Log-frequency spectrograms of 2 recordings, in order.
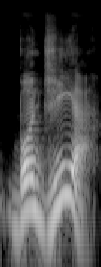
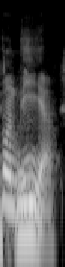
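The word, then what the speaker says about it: bon dia: Uh, bonia. Bonia, right? That's how you say it. Or was it bondia?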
